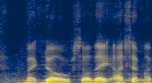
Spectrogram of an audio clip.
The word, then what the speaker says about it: McDo: They don't pronounce the last letters, McDove.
